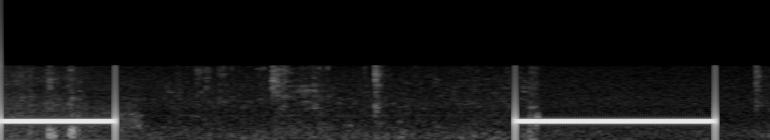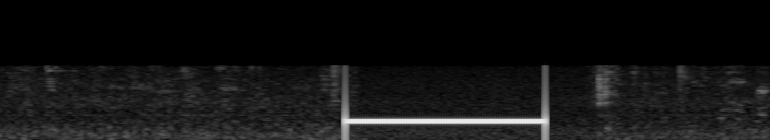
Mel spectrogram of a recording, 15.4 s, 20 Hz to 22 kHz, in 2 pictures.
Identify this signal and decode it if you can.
Ringback tone (North America), 440 + 480 Hz.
